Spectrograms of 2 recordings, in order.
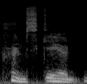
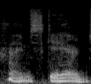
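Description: First: Put-on thin, wavery child voice. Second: Put-on higher, frightened child voice; scared child. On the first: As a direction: let the child's voice waver thinly. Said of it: "in a thin, wavery voice". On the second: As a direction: say it again, more frightened. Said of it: "she repeated".

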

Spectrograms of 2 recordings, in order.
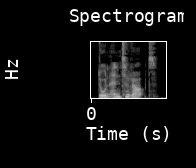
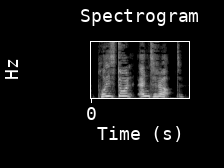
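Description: First: Said in the usual way. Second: Louder, pleading don't; tearful plea. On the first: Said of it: "V had told her". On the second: A narrator's reading. Grieving caller silencing Martha, louder tearful plea. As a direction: beg her not to cut in. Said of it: "Something in his voice kept Martha quiet".

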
